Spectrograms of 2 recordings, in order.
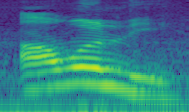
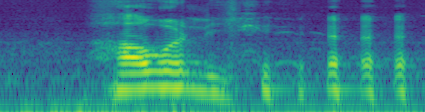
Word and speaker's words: hourly: आवरली, आवरली, आवरली. अच्छा, इसको आवरली लोग पढ़ते थे, मैं पता क्या पढ़ता था? हावरली.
